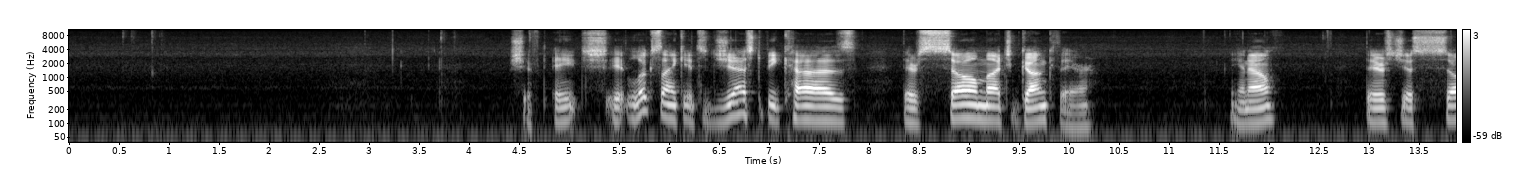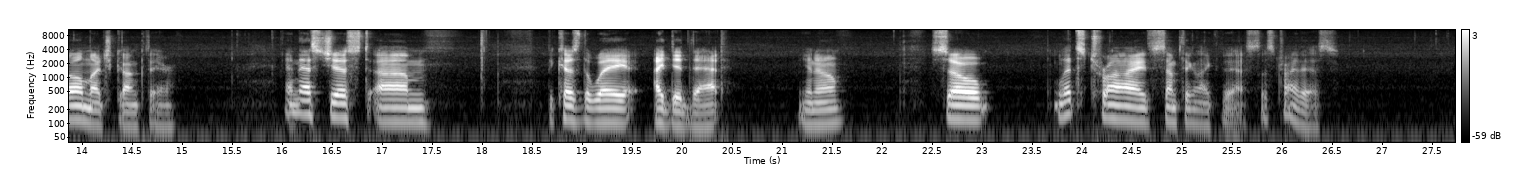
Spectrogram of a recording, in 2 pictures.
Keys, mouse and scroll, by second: 0.6 Tab, 2.1 right click, 4.7 Tab, 5.0 scroll up 3, 5.4 middle click, 8.0 shift+middle click, 8.5-8.9 scroll up 2, 9.0 shift+middle click, 9.5-10.1 scroll up 1, 10.1 shift+middle click, 10.1 scroll up 1, 11.1 scroll down 2, 11.4 middle click, 12.2 shift+middle click, 12.8 scroll down 1, 13.2 middle click, 13.7 scroll down 2, 14.0 shift+middle click, 14.5 middle click, 15.6 a, 15.9 a, 16.5 scroll down 2, 17.4 scroll down 1, 20.8 scroll down 1.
